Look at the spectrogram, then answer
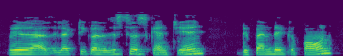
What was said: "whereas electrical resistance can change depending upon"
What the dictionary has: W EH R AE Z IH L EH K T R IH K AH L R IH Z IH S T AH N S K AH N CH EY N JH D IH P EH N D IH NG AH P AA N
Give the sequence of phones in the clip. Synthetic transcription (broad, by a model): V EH R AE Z IH L EH K T R IH K AH L R IH Z IH S T AH N S K AH N CH EY N JH D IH P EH N D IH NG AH P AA N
